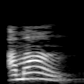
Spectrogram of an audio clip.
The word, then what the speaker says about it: among: among 这个单词注意一下它的发音，重音啊是在后面的。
